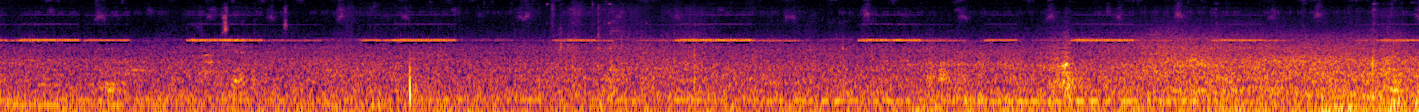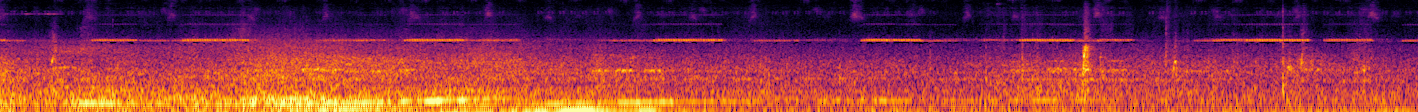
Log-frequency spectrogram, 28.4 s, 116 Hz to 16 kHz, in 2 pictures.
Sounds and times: Crickets 0:00.0 - 0:28.3

